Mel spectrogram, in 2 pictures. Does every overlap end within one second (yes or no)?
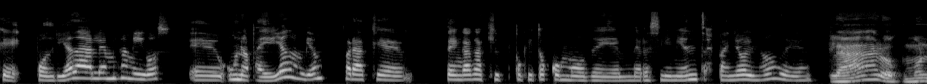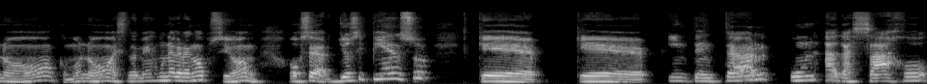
yes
